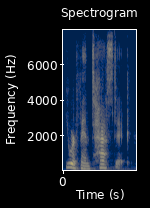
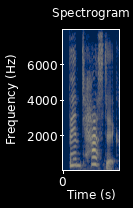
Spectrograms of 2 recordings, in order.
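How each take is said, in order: First: Said in the usual way. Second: Much higher, choked-up echo; barely able to get it out; overcome with emotion. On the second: A narrator's reading. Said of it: "so emotional she could barely talk".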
